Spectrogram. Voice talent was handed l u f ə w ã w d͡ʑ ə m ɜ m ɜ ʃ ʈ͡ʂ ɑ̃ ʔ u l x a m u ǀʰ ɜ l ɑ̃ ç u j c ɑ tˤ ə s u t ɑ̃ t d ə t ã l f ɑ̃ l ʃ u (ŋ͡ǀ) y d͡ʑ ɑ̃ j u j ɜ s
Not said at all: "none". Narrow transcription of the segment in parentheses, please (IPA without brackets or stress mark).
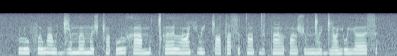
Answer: ŋ͡ǀ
